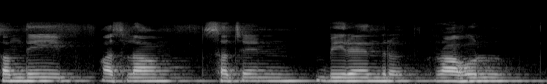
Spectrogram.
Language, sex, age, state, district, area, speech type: Hindi, male, 18-30, Rajasthan, Bharatpur, rural, spontaneous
